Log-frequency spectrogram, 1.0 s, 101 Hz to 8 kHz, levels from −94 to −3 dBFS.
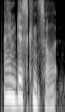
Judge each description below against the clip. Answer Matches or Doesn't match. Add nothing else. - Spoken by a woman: Doesn't match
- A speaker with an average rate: Matches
